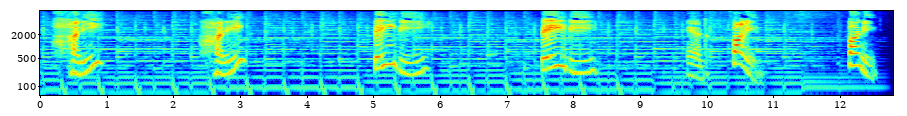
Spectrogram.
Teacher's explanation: at words where the Y sounds like a vowel the Y sounds like a long e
